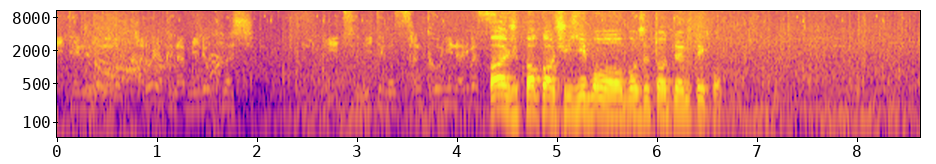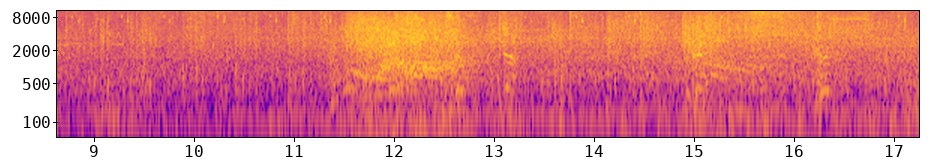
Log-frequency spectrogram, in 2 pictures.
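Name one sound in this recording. Horse hooves gallop over dry ground.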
